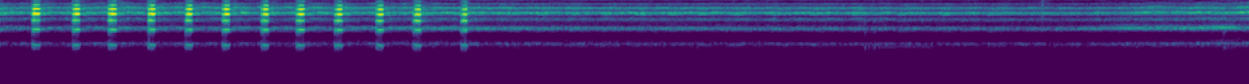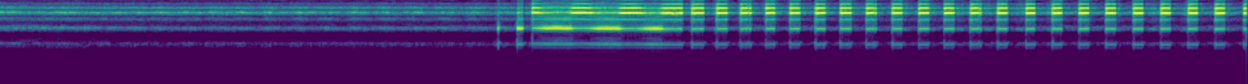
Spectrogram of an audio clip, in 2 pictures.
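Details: Higurashi cicada on Amami Ōshima, singing an unusual-sounding song: sharp, evenly spaced metallic pulses at first, then a steadier ringing buzz, then a sudden louder burst of rapid regular pulses that carries on to the end.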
